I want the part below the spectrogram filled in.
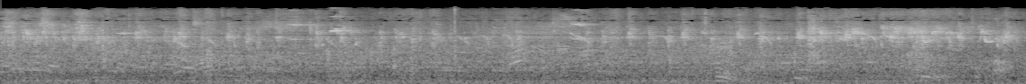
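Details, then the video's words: Asian golden weavers at Shwe Laung, Irrawaddy Delta Region, Myanmar, giving a dense, constant chatter of high, scratchy chirps and buzzy notes, with a low background hum and faint voices. "Asian Golden Weaver,စာဘုန်းကြီး"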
